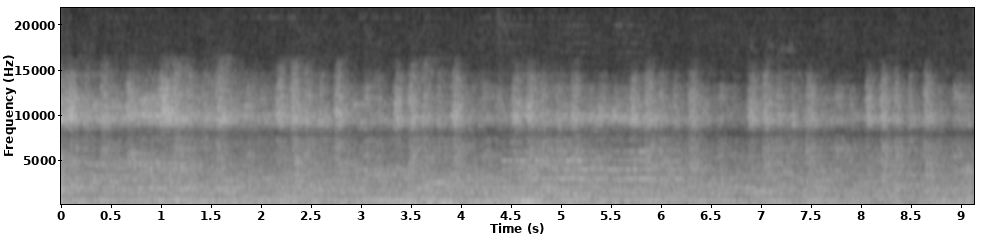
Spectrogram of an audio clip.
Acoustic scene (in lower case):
crowded indoor space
